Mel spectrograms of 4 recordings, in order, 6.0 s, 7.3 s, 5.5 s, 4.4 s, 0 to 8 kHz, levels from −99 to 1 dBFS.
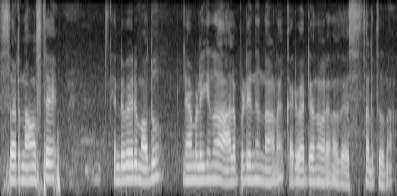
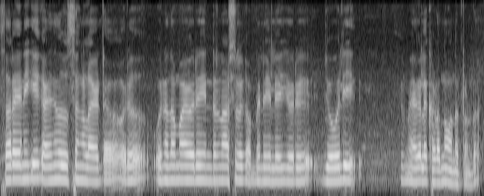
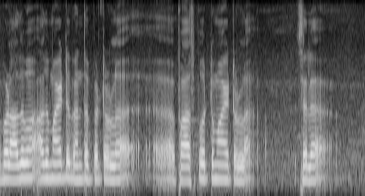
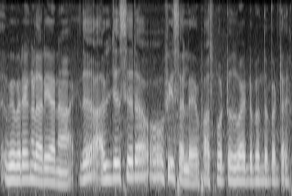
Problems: background sounds at intervals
